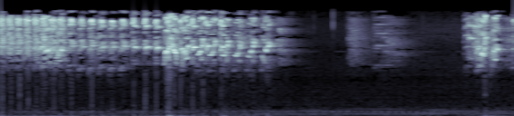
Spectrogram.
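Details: Young lovebird under five months old, used to coax and train young birds into trilling (ngekek): a long, very high, rapidly pulsing chattering trill for about three seconds, a near-silent pause, then the trill bursts out again.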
